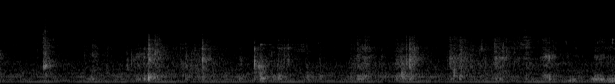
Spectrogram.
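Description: A person chewing a bite of hard, twice-baked coffee biscotti dunked in coffee: faint, uneven crunches, about two a second.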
